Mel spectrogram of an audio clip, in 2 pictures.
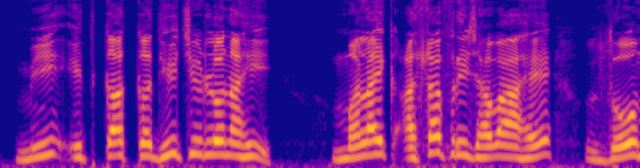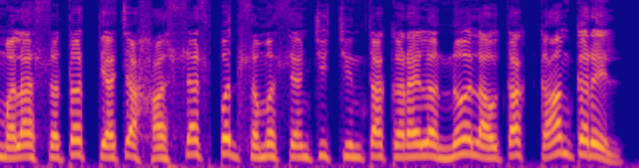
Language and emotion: Marathi, angry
